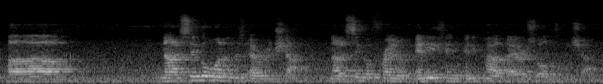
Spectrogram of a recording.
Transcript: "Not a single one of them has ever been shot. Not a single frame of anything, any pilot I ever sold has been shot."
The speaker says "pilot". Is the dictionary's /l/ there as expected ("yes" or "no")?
no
